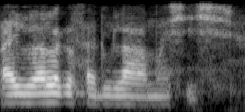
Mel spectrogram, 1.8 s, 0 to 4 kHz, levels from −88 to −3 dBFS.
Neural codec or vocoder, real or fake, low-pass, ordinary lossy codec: codec, 16 kHz, 8 kbps, FreqCodec, smaller model; fake; 3.6 kHz; none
